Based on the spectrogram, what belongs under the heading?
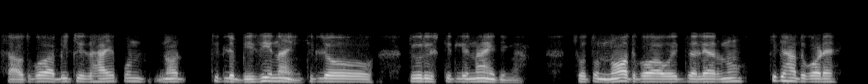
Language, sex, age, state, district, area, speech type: Goan Konkani, male, 45-60, Goa, Murmgao, rural, conversation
